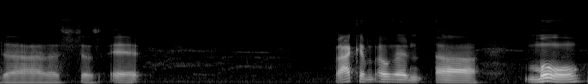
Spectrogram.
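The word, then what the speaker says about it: μυ: I can, mu, sometimes pronounced meal, nowadays pronounced me.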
